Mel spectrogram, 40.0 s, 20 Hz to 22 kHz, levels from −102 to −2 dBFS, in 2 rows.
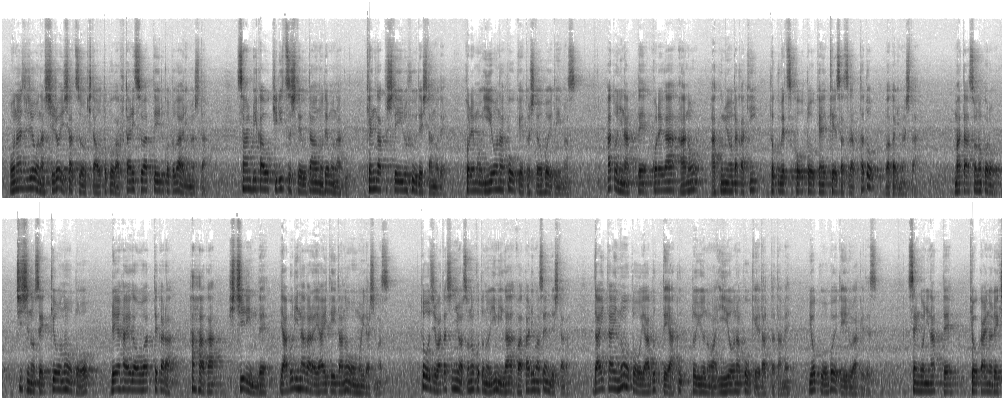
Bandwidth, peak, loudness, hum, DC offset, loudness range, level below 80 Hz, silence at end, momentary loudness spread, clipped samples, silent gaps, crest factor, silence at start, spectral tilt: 15.5 kHz; 0 dBFS; -17 LUFS; none; under 0.1%; 2 LU; -44 dBFS; 0 s; 11 LU; under 0.1%; none; 16 dB; 0 s; -6 dB/octave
